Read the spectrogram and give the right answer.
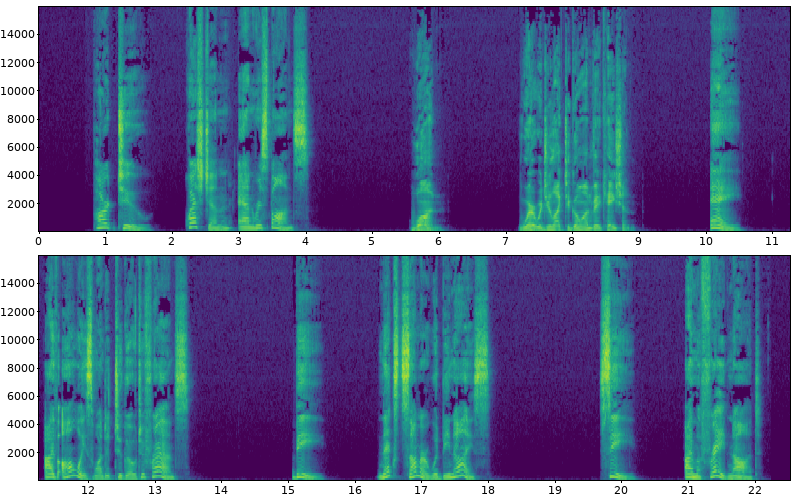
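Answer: A: I've always wanted to go to France.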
